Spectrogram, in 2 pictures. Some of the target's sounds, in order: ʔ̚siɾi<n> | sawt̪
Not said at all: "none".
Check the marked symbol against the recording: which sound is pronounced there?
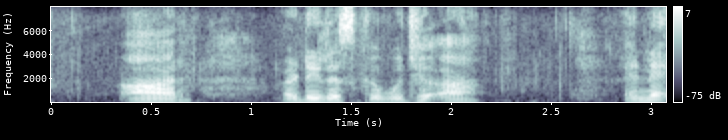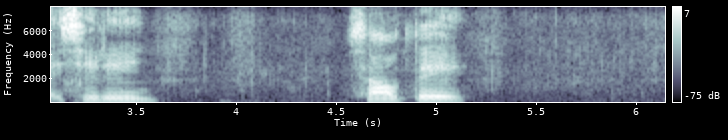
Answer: ɲ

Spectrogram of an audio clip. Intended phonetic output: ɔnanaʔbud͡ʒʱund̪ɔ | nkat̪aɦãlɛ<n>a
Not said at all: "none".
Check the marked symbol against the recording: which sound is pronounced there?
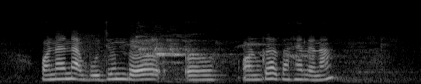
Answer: n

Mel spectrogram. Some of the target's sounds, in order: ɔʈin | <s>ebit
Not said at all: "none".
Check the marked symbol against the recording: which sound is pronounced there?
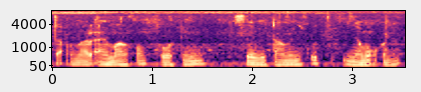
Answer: s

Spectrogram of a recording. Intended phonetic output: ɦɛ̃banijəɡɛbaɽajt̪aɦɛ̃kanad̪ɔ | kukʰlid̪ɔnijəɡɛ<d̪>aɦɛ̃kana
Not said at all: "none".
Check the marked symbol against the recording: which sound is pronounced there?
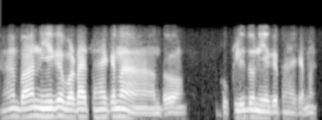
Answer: t̪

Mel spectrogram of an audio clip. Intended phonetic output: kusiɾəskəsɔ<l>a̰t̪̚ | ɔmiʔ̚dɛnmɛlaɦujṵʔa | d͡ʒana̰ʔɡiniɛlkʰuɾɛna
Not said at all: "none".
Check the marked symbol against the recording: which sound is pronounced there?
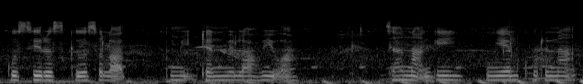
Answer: l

